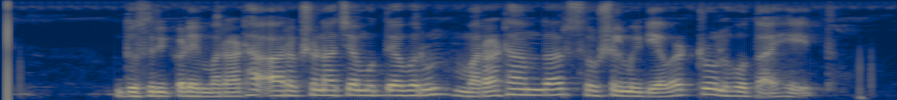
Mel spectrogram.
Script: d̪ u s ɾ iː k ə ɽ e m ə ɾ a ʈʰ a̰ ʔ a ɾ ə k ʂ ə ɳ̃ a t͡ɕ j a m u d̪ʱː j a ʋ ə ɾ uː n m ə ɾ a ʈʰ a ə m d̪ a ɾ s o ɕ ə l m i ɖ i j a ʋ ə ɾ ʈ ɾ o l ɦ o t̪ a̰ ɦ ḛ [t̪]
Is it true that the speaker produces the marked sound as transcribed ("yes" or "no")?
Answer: yes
